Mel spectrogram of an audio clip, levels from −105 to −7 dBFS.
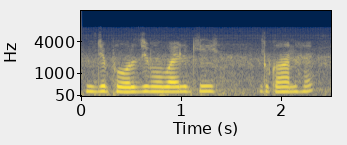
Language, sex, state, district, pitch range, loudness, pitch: Hindi, female, Haryana, Rohtak, 205-225 Hz, -14 LUFS, 215 Hz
